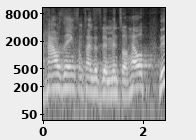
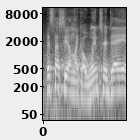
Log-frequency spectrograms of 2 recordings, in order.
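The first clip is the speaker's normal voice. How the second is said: plain reading voice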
